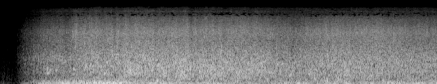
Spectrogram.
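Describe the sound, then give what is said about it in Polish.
Sea waves washing onto a beach on the Hel Peninsula: a loud, steady roar of surf with wind that swells in after a brief silence and holds unbroken to the end. “Szum fal, zapach morza, plaża, mewy, rozrzucone rybackie sieci.”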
